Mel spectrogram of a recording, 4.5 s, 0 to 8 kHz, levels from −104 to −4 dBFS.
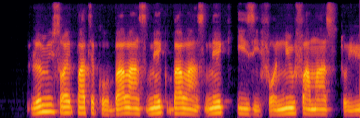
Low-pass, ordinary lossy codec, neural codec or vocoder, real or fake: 7.2 kHz; none; codec, 16 kHz, 8 kbps, FunCodec, trained on Chinese and English, 25 frames a second; fake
